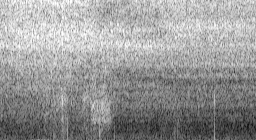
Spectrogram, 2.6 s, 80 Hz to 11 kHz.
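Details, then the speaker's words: 2015 Tesla Model S P85D rear tire, 265/35/R21, aired to about 50 psi, microphone held next to a broken metal shard stuck in the tire: faint steady high hiss as air escapes all around the shard; tire punctured through and ruined, replacement needed. "hear the air leaking out of that they were originally thinking that maybe it just it had punctured at a point and it would be a small puncture but area escapes from all around that piece of metal so the whole thing is punctured through"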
